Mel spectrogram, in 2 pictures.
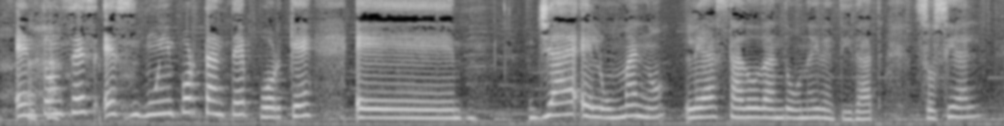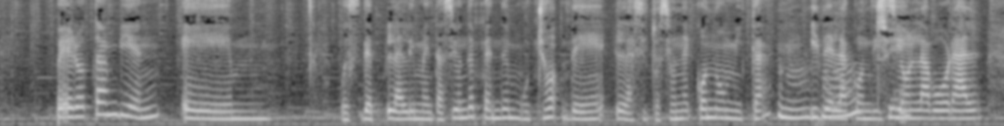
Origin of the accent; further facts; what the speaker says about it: Lechuguillas, Veracruz, Mexico; Lechuguillas, Veracruz.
